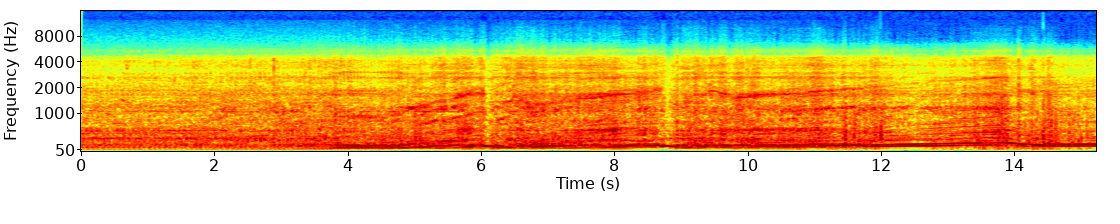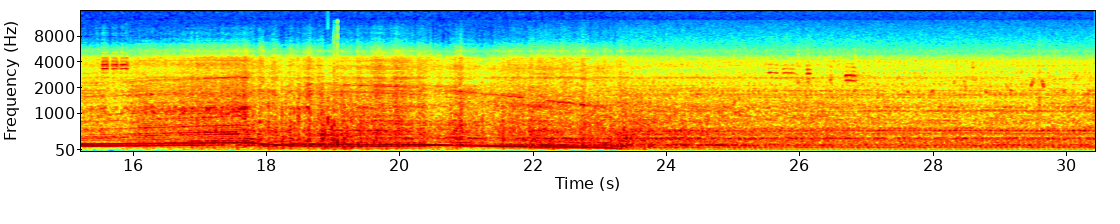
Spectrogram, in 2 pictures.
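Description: Kawasaki Ninja 300's parallel-twin engine pulling away and accelerating up through the gears, its pitch climbing and dropping back at each upshift, with wind noise. About three-quarters of the way through the throttle closes and the engine falls to a quieter, low run as the bike slows.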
